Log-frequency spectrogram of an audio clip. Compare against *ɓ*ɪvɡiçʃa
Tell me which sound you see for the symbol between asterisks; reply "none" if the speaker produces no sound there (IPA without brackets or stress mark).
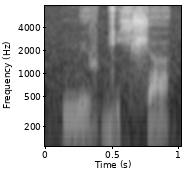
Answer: m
